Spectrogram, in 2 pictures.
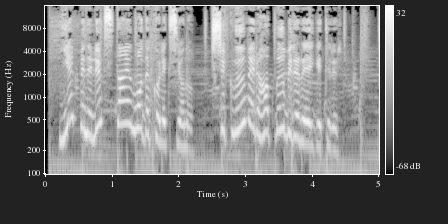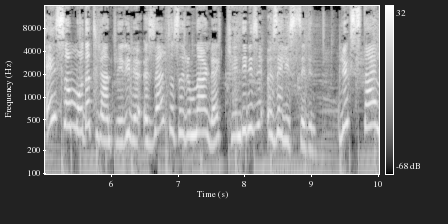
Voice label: reklamm

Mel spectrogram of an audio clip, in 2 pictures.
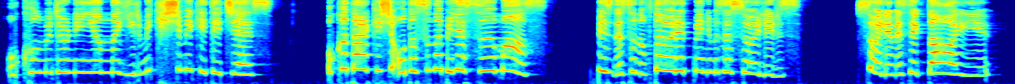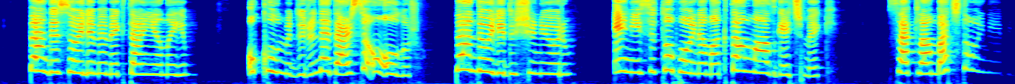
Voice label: kiz cocuk ses

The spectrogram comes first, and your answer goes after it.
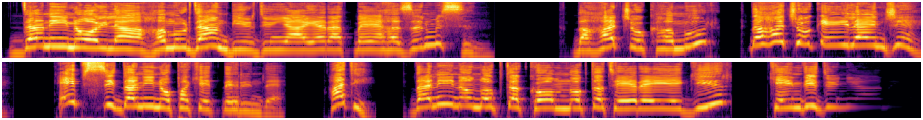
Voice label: reklam

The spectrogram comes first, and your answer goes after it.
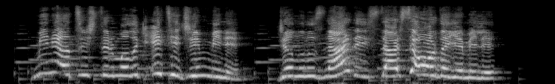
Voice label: reklami; eti cin

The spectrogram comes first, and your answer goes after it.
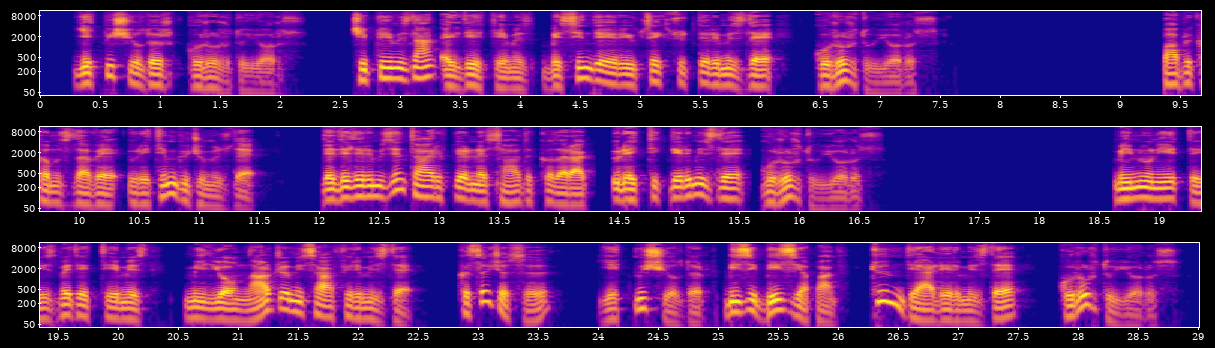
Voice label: reklam; sutis 70 yil

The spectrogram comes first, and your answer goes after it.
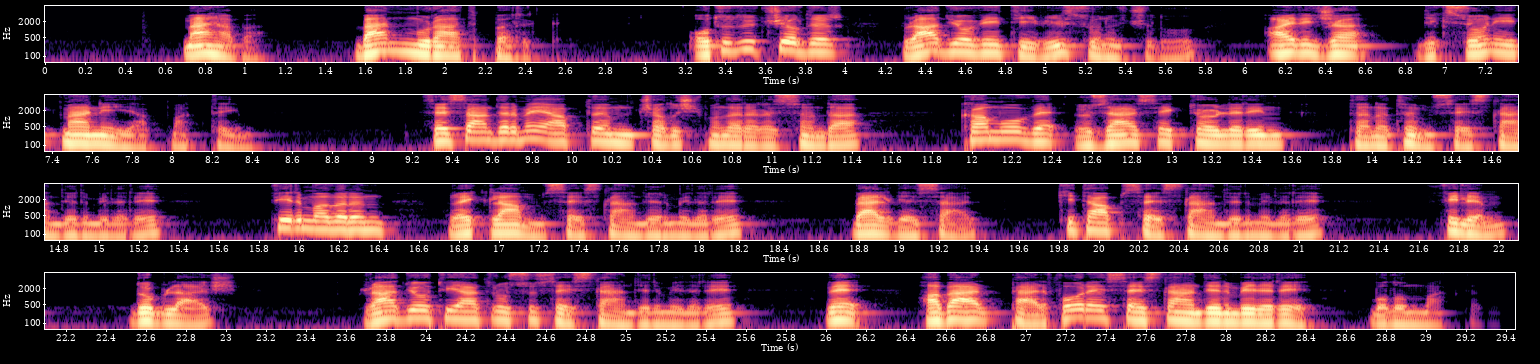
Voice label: tanitim

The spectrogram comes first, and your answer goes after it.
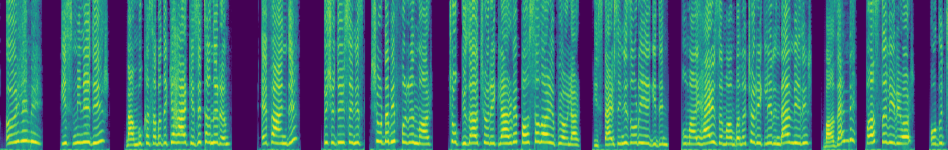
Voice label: kiz cocuk ses

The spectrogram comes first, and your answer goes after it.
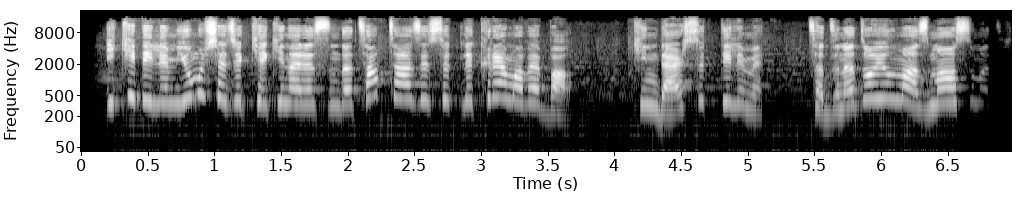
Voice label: reklam

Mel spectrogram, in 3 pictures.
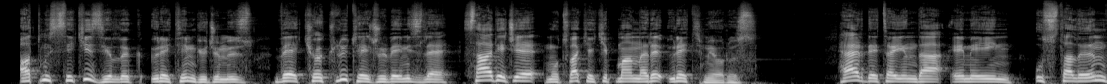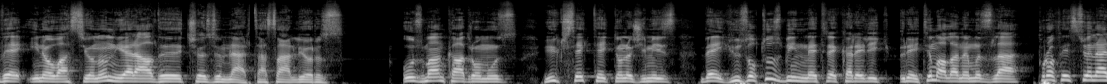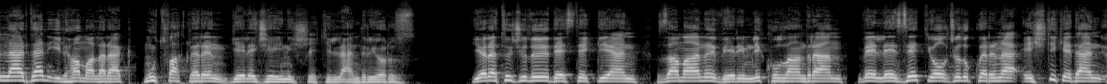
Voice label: seslendirme; oztiryakiler

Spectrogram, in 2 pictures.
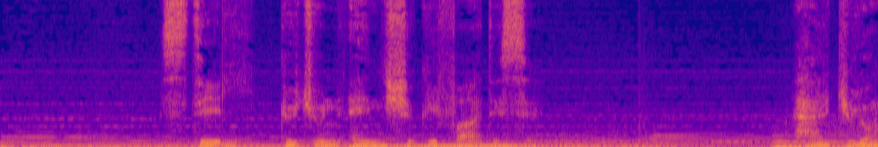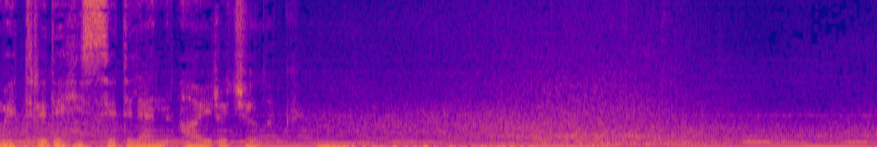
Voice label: seslendirme; audi

